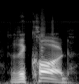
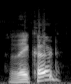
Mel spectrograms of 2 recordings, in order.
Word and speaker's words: record: should read this or pronounce this record when you use this word as a verb so you should then pronounce it record as a noun record as a verb record do not read selected printed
